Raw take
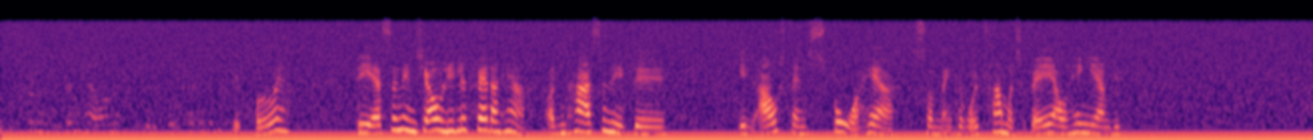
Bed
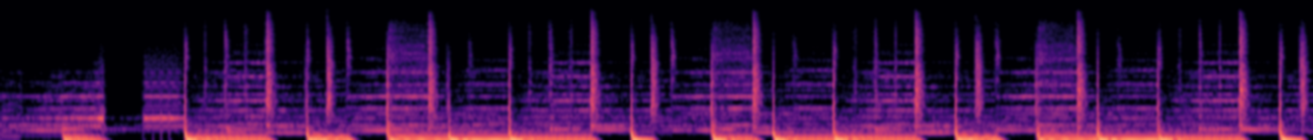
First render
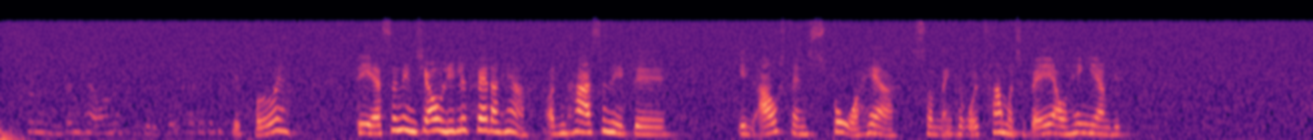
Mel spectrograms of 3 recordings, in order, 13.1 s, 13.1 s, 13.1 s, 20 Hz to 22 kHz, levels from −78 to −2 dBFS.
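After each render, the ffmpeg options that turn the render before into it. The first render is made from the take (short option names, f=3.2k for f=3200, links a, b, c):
-af "bandreject=f=50:t=h:w=4,bandreject=f=100:t=h:w=4,bandreject=f=150:t=h:w=4,bandreject=f=200:t=h:w=4,bandreject=f=250:t=h:w=4"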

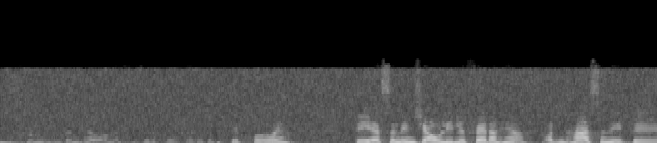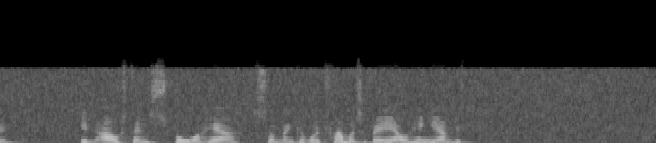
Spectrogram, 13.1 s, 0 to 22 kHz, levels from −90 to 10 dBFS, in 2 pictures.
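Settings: -af "afftdn=nr=10:nf=-37"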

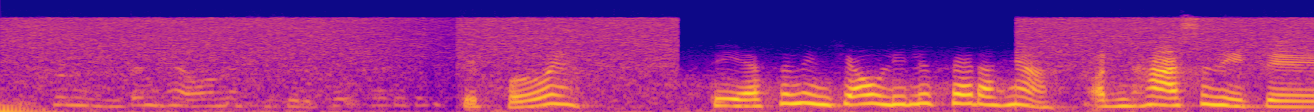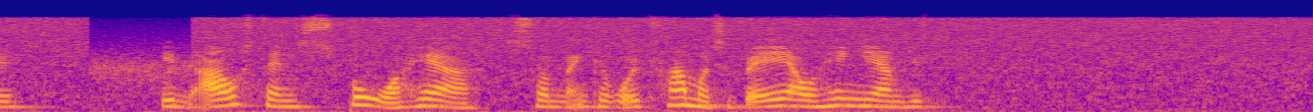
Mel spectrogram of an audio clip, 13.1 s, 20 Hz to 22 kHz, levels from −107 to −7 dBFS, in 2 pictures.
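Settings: -filter_complex "[0:a]asettb=1/sr,asplit=3[a][b][c];[a]atrim=end=3.394[d];[b]atrim=start=3.39:end=5.08,asetpts=PTS-STARTPTS,afade=t=in:d=0.004:c=qsin,afade=t=out:st=1.686:d=0.004:c=qsin,lowpass=f=1.1k:w=0.5412,lowpass=f=1.1k:w=1.3066[e];[c]atrim=start=5.076[f];[d][e]acrossfade=d=0.004:c1=hsin:c2=qsin[g];[g][f]acrossfade=d=0.004:c1=qsin:c2=hsin,asettb=1/sr,asplit=3[h][i][j];[h]atrim=end=7.014[k];[i]atrim=start=7.01:end=7.53,asetpts=PTS-STARTPTS,afade=t=in:d=0.004:c=qsin,afade=t=out:st=0.516:d=0.004:c=qsin,lowpass=f=1.8k:t=q:w=2.8[l];[j]atrim=start=7.526[m];[k][l]acrossfade=d=0.004:c1=hsin:c2=qsin[n];[n][m]acrossfade=d=0.004:c1=qsin:c2=hsin,asplit=2[o][p];[o]atrim=end=2.28,asetpts=PTS-STARTPTS,afade=t=out:st=1.6:d=0.68:silence=0.211349[q];[p]atrim=start=2.28,asetpts=PTS-STARTPTS,afade=t=in:d=0.004:c=hsin:silence=0.211349[r];[q][r]concat=n=2:v=0:a=1"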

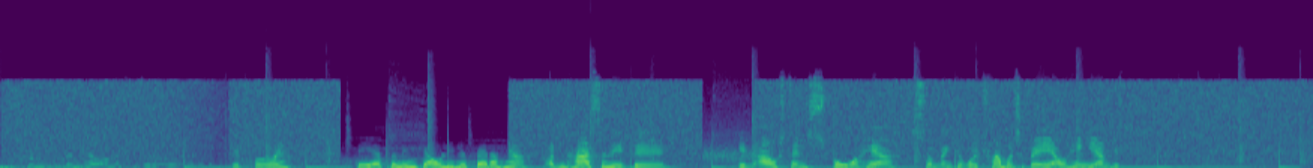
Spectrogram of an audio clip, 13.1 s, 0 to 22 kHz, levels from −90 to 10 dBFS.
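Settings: -filter_complex "[1:a]volume=-15.5dB[a];[0:a][a]amix=inputs=2:normalize=0"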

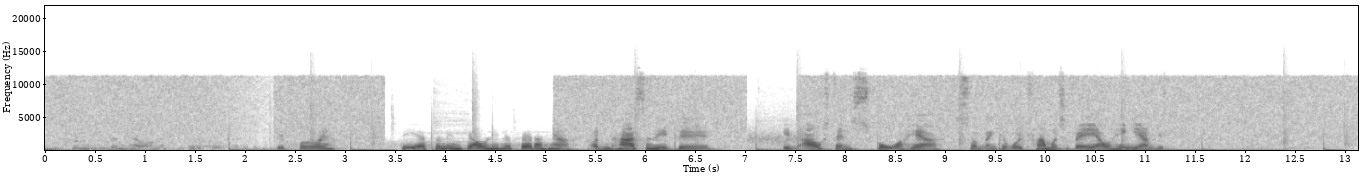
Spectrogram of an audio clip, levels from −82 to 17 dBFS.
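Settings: -af "volume=-1dB"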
